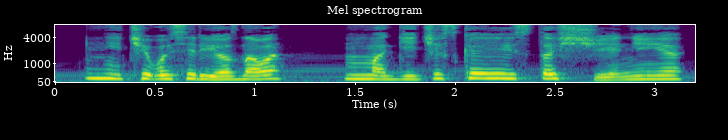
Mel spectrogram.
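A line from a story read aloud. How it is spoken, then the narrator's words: Confused. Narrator (Russian): растерянно сообщила она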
